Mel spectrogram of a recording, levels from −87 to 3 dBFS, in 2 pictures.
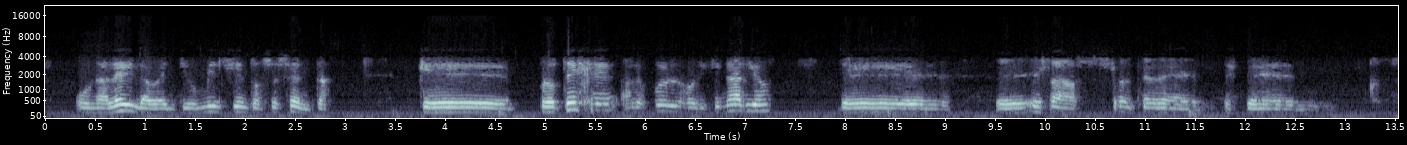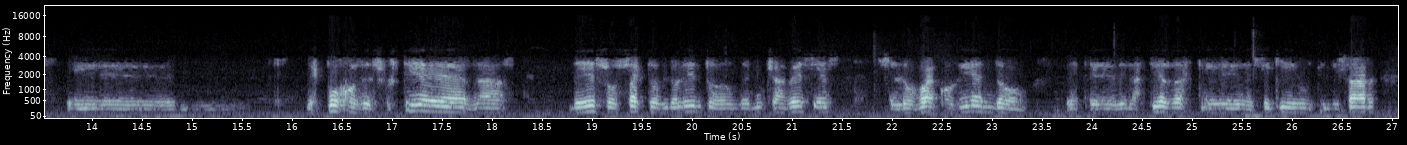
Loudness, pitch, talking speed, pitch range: -23 LUFS, 135 Hz, 85 wpm, 120-150 Hz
